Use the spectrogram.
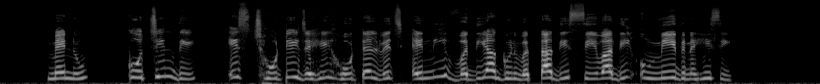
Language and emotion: Punjabi, surprised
